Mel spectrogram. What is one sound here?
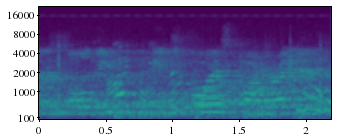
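A woman speaks to the audience through a microphone.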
